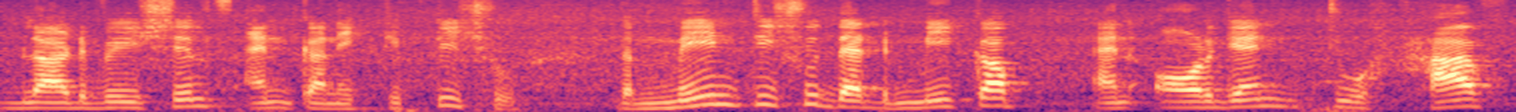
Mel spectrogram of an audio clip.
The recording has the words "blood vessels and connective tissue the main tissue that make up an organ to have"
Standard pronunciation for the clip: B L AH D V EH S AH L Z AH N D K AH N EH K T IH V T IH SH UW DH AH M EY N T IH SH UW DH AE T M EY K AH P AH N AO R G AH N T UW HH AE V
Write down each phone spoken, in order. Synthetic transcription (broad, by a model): B L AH D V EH SH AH L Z AH N D K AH N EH K T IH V T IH SH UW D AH M EY N T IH SH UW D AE T M EY K AH P AH N AO R G AH N T UW HH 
